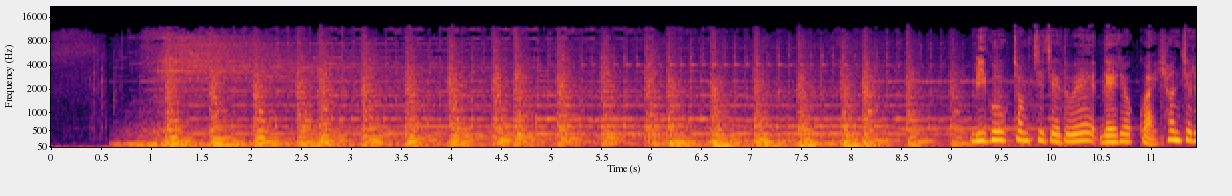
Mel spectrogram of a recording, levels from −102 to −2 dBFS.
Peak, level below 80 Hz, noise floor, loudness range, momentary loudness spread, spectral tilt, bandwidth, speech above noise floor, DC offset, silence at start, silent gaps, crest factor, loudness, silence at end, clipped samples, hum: -6 dBFS; -40 dBFS; -48 dBFS; 5 LU; 10 LU; -6.5 dB/octave; 13 kHz; 28 dB; under 0.1%; 0.05 s; none; 18 dB; -25 LUFS; 0 s; under 0.1%; none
